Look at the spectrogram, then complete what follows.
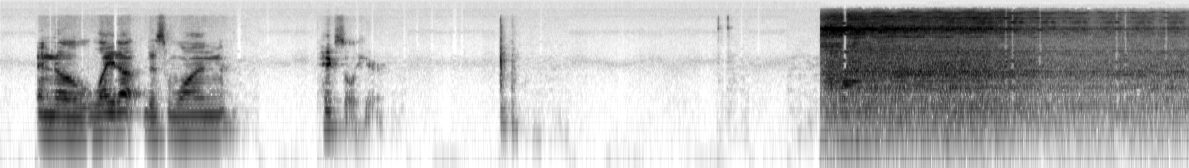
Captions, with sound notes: and they'll light up this one pixel here. (machine whirring)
